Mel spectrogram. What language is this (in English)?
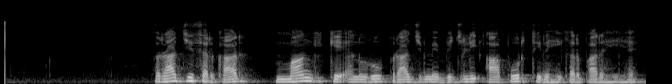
Hindi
